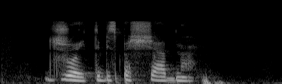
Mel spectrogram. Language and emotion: Russian, angry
